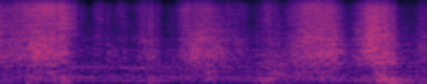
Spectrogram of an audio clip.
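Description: A cloth rag rubbing over the oily metal underside of a vehicle in several quick wiping strokes.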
